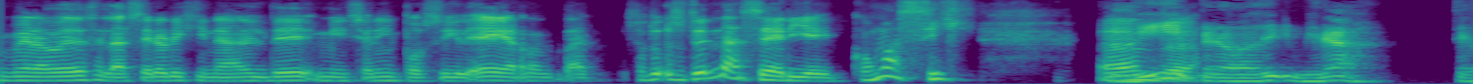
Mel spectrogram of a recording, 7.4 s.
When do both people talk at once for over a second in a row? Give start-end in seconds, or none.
none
